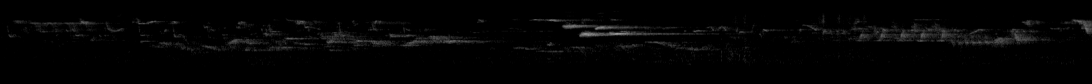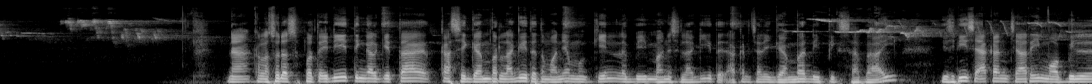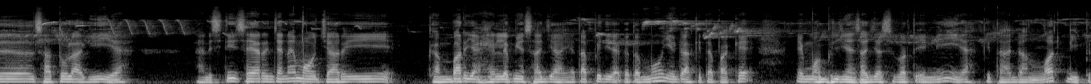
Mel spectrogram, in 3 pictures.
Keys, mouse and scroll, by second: 0.0-2.4 typing, 0.2 click, 0.5 click, 1.0 click, 1.1 ctrl+shift+click, 1.3 ctrl+z, 1.6 ctrl+a, 2.0 ctrl+click, 2.5 click, 2.6 ctrl+v, 2.9 click, 3.5 ctrl+a, 3.5 ctrl+click, 3.6 click, 4.5-7.1 typing, 4.6 click, 4.8 click, 5.1 click, 5.3 ctrl+click, 6.4 ctrl+click, 7.3 click, 8.5 click, 8.9 click, 9.1 click, 9.4 click, 10.2 click, 10.6 click, 11.2 ctrl+click, 11.6 t, 11.6 ctrl+click, 13.1 click, 15.2 click, 16.3 click, 18.4 click, 19.0-19.9 typing, 20.0 Return, 23.0 click, 24.5 click, 25.4-29.1 typing, 29.4 click, 31.9 click.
